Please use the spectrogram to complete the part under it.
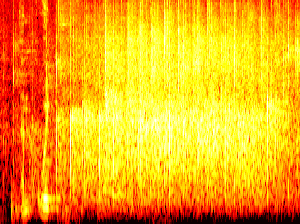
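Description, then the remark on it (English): An audience breaks into applause after a prayer ends, following a brief vocal sound, the clapping swelling quickly into a dense, steady patter that holds at a fairly even level for about five seconds. “I never get clapped.”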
